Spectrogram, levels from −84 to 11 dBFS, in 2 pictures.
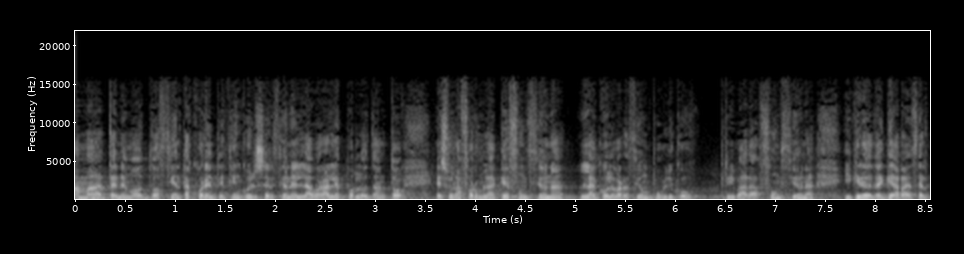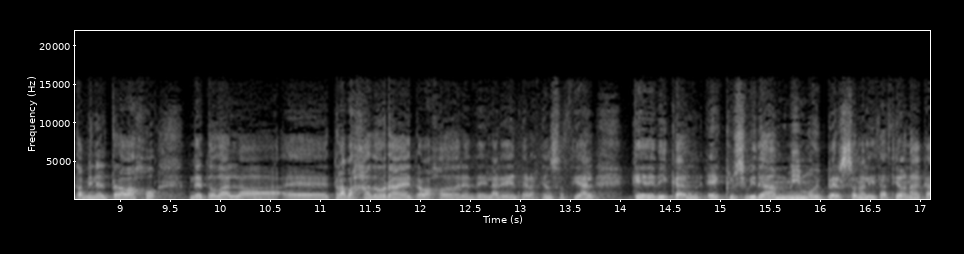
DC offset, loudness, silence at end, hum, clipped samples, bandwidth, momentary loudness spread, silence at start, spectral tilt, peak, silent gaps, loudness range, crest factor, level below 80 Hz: under 0.1%; -22 LUFS; 0 s; none; under 0.1%; 16 kHz; 7 LU; 0 s; -4 dB/octave; -4 dBFS; none; 3 LU; 18 dB; -64 dBFS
